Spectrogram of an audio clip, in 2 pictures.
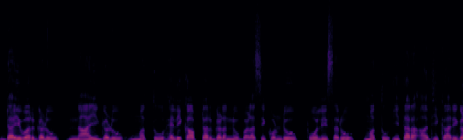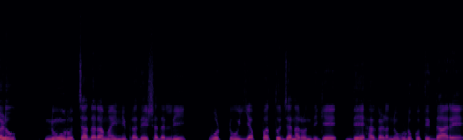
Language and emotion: Kannada, neutral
